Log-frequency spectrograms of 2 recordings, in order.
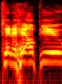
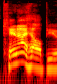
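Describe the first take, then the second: First: It is said in a fake, insincere tone. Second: It is said sincerely, as if wanting to help.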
